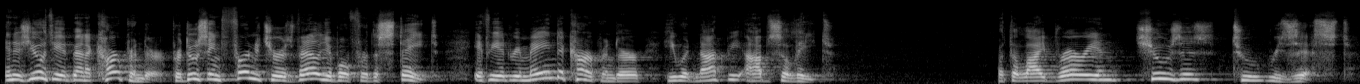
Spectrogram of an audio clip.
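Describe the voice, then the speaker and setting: High-pitched American man reading a sermon slowly. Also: lively intonation. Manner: deliberate, with pauses for emphasis and rhetorical questions. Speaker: lay reader delivering a sermon. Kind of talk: sermon read aloud to a congregation.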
